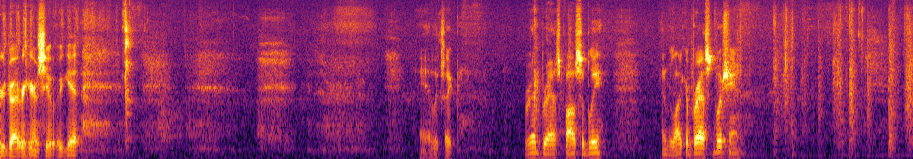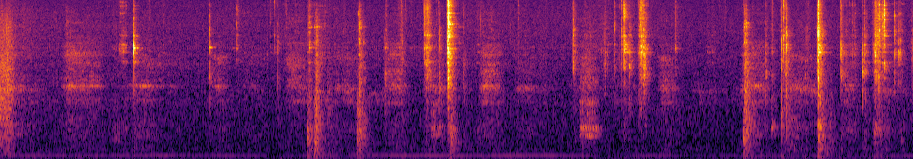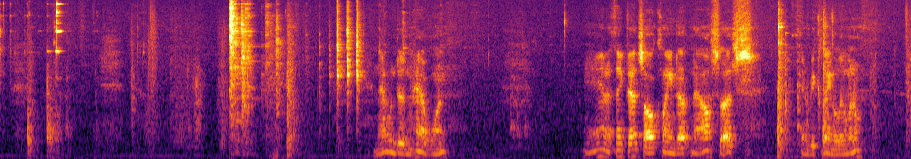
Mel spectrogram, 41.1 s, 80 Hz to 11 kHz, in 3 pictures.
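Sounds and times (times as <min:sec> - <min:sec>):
faint steady hum: 0:00.0 - 0:41.0
metal parts and tools clinking: 0:16.8 - 0:20.7, 0:22.2 - 0:23.9, 0:24.8 - 0:28.5, 0:30.8 - 0:33.6.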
